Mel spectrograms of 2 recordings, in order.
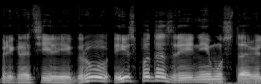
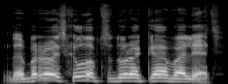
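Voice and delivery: loud, high, good-natured retort; friendly snapping back; 8 semitones higher, 7 dB louder than usual. A narrator's reading. Boatswain brushing off the boys' suspicions, friendly snap. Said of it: "дружелюбно огрызнулся боцман".

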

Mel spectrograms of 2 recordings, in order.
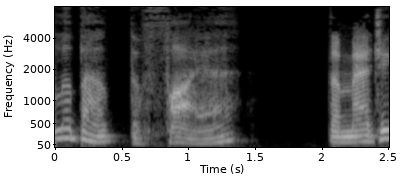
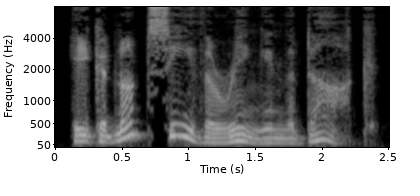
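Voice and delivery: plain reading voice

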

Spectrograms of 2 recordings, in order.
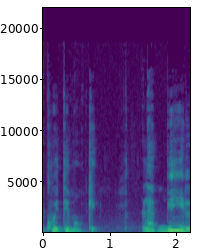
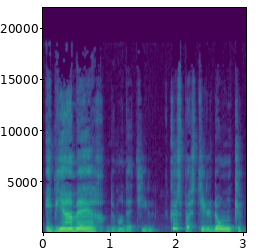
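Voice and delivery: sévérité; 9 dB louder than usual. A narrator's reading. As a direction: question forte et sévère. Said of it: "l'air sévère". (ton sévère)

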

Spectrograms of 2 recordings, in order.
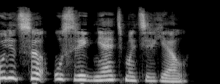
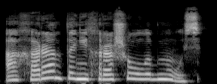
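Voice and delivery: ordinary delivery, nothing marked

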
